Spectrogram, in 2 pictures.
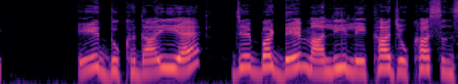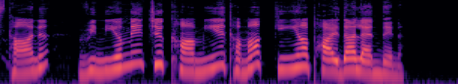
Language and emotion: Dogri, disgusted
